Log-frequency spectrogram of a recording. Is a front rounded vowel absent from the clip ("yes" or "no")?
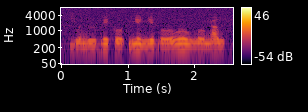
yes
